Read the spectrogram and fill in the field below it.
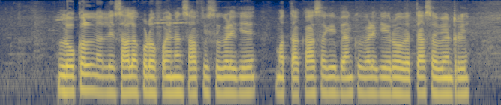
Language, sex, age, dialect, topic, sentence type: Kannada, male, 41-45, Central, banking, question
